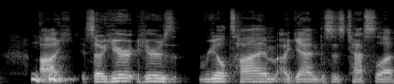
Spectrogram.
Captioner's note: chuckles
